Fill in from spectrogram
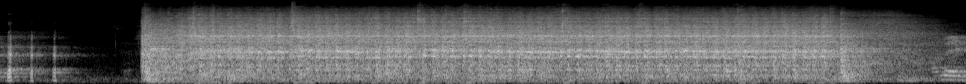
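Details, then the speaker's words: First start of a new 600+hp air-cooled Porsche 964 Turbo engine in an RWB 911, injectors on: about seven seconds of even cranking that never catches, fuel vapour from exhaust, smells of fuel; owners think it's over-fueling. "there's fuel coming out the exhaust well what looks like fuel vapor coming out the exhaust so it's and it smells of fuel"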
